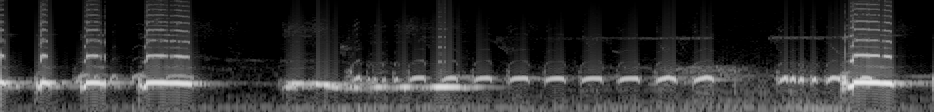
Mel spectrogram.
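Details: Zebra dove of the Bangkok type singing steadily. Opening bright, ringing notes give way to a drawn-out, low, wavering coo, then about a dozen evenly spaced, rounded, bubbling notes before a final loud, harsh burst.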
